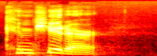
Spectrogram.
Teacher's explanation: there is O in computer. No, it's a schwa.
